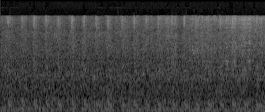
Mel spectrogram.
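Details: Steam cleaner pump running after filling with water, feeding a homemade plastic connector hose with an inline tap to the wand. Steady low pulsing buzz, no knocks or rattles; pump running normally.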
